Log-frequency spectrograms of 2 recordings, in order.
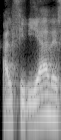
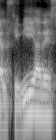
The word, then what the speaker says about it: Alcibíades: Modificaciones acentuales, muchas veces palabras cultas, esdrújulas, que se pronuncian como palabras graves, como palabras paroxítonas, alcibiades en vez de alcibíades, antíoco en vez de antíoco, alumina en vez de alúmina.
